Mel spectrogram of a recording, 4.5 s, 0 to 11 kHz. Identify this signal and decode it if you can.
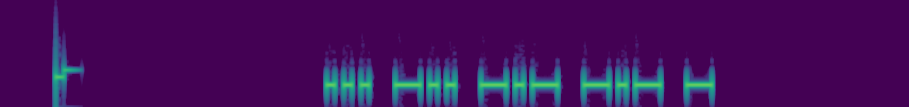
Morse code, heard as a keyed tone, about 28 wpm, 700 Hz. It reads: SDKKT
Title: Code Groups - 5 Letters - 28wpm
